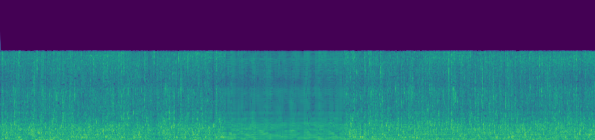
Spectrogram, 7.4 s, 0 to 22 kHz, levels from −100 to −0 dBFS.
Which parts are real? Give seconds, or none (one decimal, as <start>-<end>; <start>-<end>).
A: 0.0-2.8; 4.3-7.4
